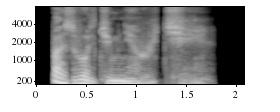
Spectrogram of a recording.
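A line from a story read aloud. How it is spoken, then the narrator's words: Tired sigh. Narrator (Russian): вздохнула ушастая устало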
